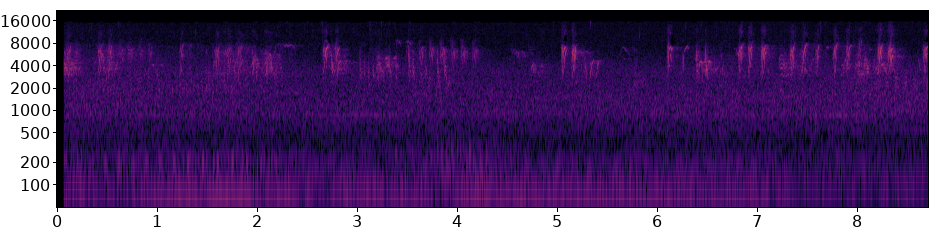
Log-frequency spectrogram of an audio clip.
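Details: Several Eurasian tree sparrows calling from a bush on a nursing home lawn in Sundsvall, Sweden, 9 November 2021: a dense stream of short, high chirps in irregular bursts over steady low traffic rumble.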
